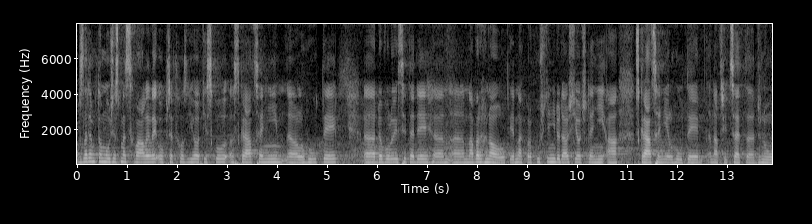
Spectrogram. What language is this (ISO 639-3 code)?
ces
